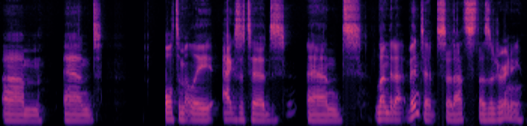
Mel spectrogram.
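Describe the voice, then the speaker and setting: Speaking slowly in a creaky, mid-range voice with a darkish tone and fairly even intonation, a Hungarian-accented man in his thirties gives thoughtful answers with frequent restarts and fillers. He's an HR executive guesting on a studio podcast interview, recorded without echo.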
